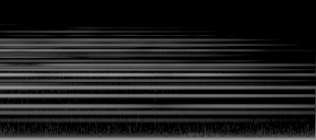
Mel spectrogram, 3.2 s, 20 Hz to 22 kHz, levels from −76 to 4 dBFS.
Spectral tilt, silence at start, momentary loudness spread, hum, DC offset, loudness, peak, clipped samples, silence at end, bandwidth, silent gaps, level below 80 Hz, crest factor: 3.5 dB/octave; 0 s; 14 LU; none; 4%; -25 LUFS; -14 dBFS; under 0.1%; 0 s; 14 kHz; none; -66 dBFS; 14 dB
